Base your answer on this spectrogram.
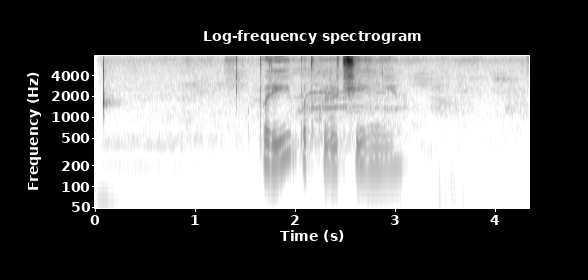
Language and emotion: Russian, neutral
